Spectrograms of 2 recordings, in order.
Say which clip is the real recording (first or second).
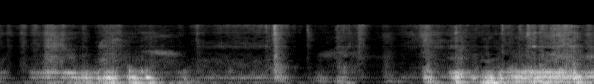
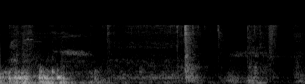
second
